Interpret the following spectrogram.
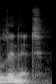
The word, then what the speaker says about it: Lynott: creative force, singer Phil Lynott, there has been some controversy as to how to pronounce his name. I'm going with Lynott because it's L-Y-N, like Lynn, you know, like King's Lynn, or Lynn, Alan Partridge's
